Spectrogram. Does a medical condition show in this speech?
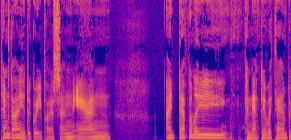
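Yes: profound deafness; cochlear implants received at age 18, interpreter used on Project Runway; uses cochlear implants, now hears sounds such as rain.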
